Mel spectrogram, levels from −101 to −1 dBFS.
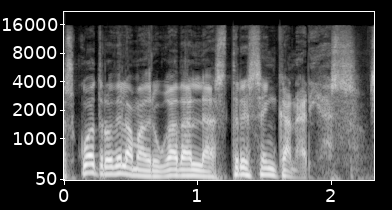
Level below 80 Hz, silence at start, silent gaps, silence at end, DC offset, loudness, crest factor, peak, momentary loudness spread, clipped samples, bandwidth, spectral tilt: -42 dBFS; 0 s; none; 0 s; under 0.1%; -13 LUFS; 12 dB; -2 dBFS; 10 LU; under 0.1%; 16 kHz; -6 dB/octave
